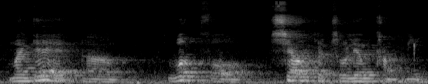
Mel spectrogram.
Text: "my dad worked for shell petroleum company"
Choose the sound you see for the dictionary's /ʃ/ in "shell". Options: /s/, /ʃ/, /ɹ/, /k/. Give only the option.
/s/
